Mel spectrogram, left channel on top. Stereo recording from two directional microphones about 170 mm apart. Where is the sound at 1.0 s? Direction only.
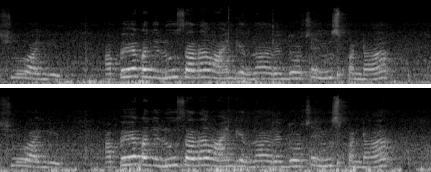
10° left (ahead or behind).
